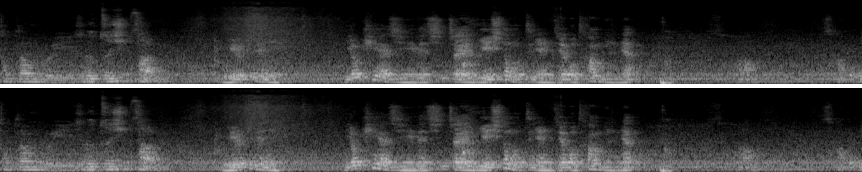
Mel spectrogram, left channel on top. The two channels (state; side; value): normal; both; correlation 0.70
